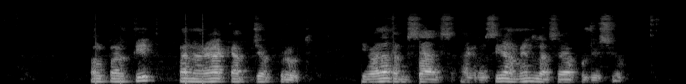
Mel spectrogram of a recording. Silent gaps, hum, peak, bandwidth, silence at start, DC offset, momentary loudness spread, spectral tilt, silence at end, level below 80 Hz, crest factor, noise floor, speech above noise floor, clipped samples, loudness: none; none; -10 dBFS; 11.5 kHz; 0.9 s; under 0.1%; 11 LU; -6 dB/octave; 0.6 s; -58 dBFS; 18 dB; -71 dBFS; 45 dB; under 0.1%; -27 LUFS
